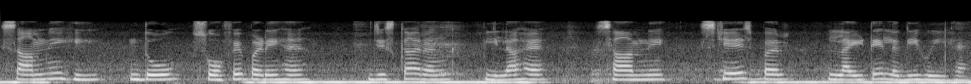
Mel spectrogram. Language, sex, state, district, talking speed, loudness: Hindi, male, Punjab, Fazilka, 105 wpm, -10 LUFS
